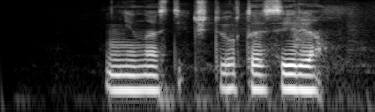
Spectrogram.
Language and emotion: Russian, neutral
